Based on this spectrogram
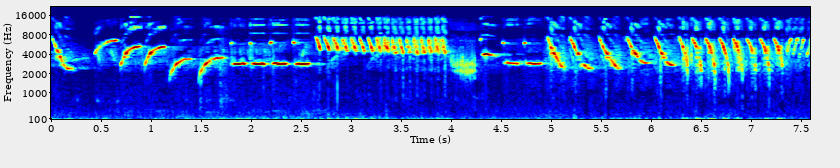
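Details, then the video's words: Canary in full, lively song, used as a master singer to stimulate untrained canaries into singing: a series of rising whistled sweeps, a held clear whistle, then rapid buzzy trills and rolling chirp runs repeated several times without pause. "Gacorrr Cuit Cuirr Roll || Kenari Bahan Auto Ikutan Bunyi."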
